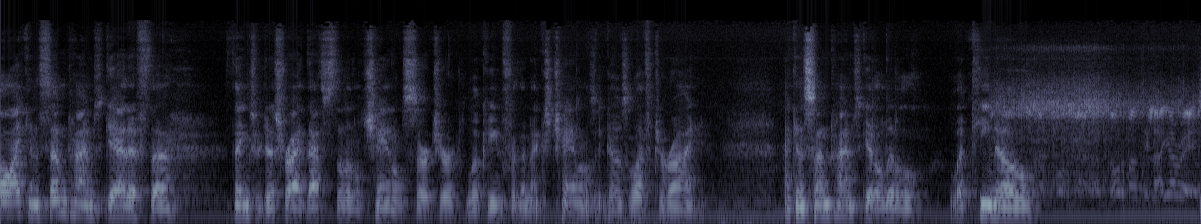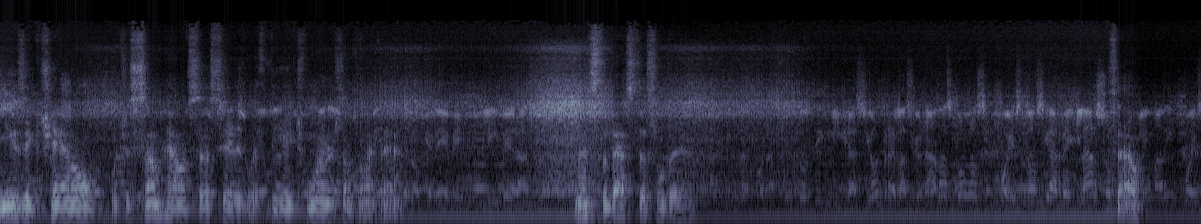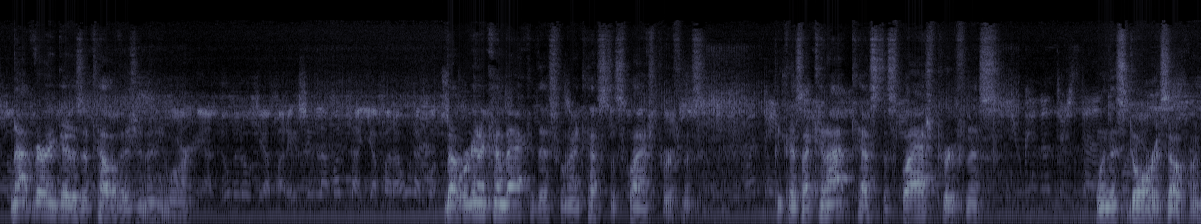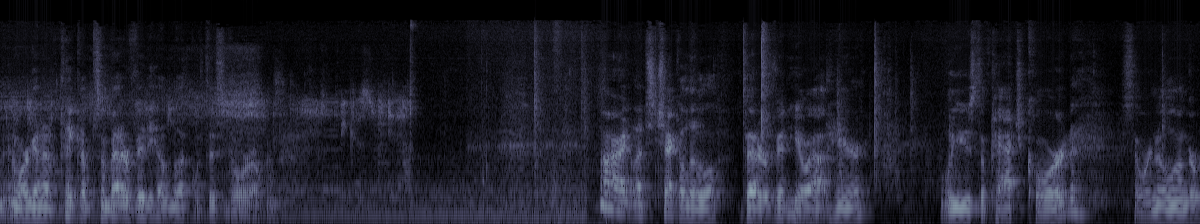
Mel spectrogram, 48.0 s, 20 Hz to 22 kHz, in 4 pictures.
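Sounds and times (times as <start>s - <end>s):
low steady hum: 0.0s - 48.0s
high whine: 9.2s - 41.0s
faint broadcast voice from small speaker: 9.7s - 40.3s.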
